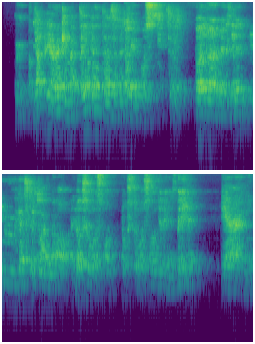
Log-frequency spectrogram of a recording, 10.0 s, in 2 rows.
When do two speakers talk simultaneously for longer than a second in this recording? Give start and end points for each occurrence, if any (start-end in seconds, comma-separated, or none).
none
